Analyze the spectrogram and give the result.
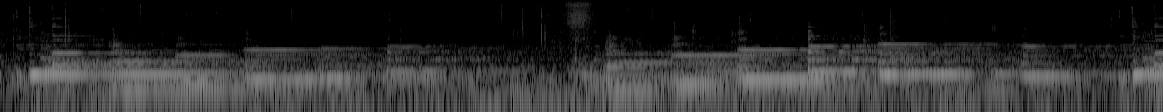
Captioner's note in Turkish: Alev sesi; Müzik - Gerilim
